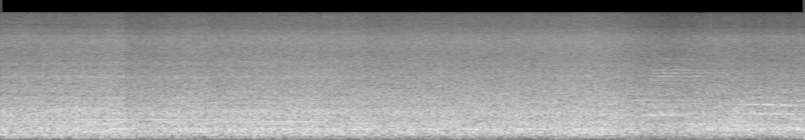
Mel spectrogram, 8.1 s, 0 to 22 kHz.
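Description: Seibu 40000 series electric train creeping into the platform and slowing to a stop: a steady rumble of wheels and traction motors.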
